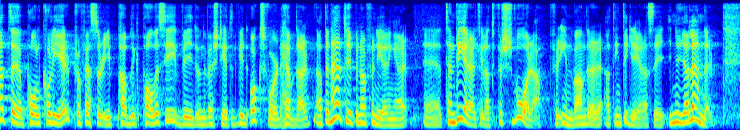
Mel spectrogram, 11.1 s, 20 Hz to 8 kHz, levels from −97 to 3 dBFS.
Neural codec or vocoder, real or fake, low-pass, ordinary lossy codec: none; real; 7.2 kHz; none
